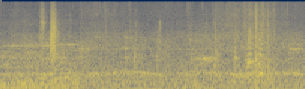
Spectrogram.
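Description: Pigeons cooing in a loft, soft repeated low coos over a constant background rumble, with a person talking through much of it.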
